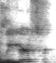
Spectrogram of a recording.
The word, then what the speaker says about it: Uyghur: Also, what's with the English pronunciation of the name of that Chinese minority? The Uyghurs?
